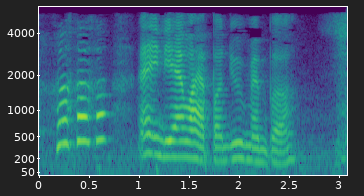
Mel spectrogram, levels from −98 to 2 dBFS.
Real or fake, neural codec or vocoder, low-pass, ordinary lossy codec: real; none; 5.4 kHz; MP3, 32 kbps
